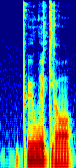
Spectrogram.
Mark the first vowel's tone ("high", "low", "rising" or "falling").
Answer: high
